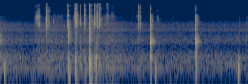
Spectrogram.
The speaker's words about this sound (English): All right. You guys probably can hear my typing.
